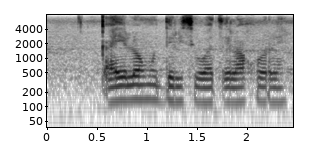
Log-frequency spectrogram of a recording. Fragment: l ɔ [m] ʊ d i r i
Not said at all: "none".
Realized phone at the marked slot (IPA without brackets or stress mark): m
